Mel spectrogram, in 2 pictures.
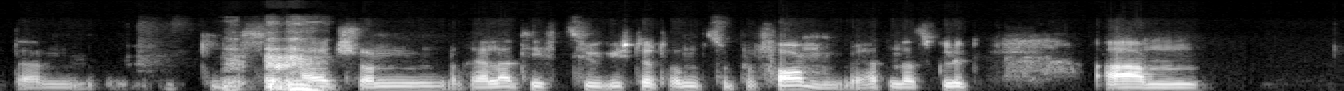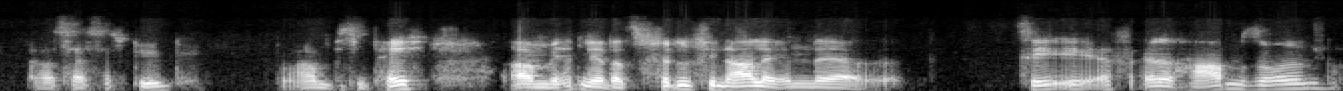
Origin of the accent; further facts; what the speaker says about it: Saarland, Germany; geboren, aufgewachsen bin ich im Saarland, genauer gesagt so in der Saluja-Ecke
